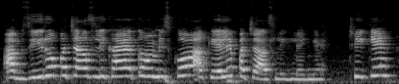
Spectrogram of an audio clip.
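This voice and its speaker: A woman's voice: very high voice, lively intonation, normal speed, pushed and bright. A woman teaching a school maths lesson step by step, patiently explaining and checking understanding with questions.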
